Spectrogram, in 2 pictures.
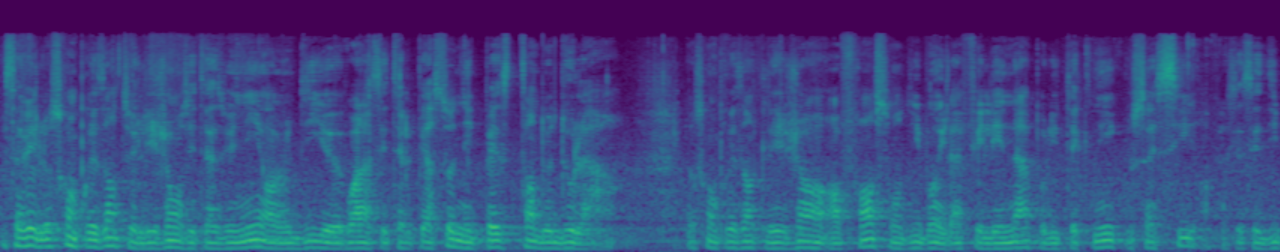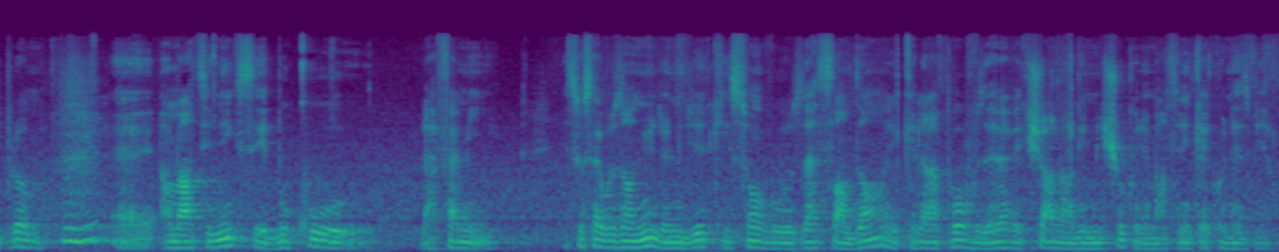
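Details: Adult male speaker; Normal speech.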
